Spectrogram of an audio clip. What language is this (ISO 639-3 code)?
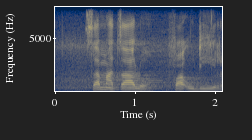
tsn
